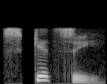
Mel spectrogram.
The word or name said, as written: schizzy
